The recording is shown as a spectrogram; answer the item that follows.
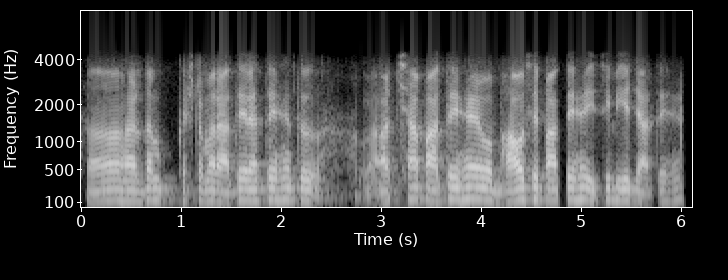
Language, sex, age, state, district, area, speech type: Hindi, male, 45-60, Uttar Pradesh, Jaunpur, urban, conversation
